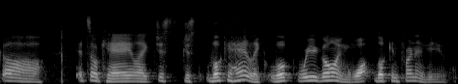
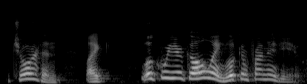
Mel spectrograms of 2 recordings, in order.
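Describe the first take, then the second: First: Mildly gentle, reassuring parent tone; consoling a child. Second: Much higher, amused exasperated parent voice; half-laughing scold to a clumsy toddler. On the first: Parent soothing a toddler who hit a beam, gently reassuring. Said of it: "we're trying to console him". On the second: Parent chiding a toddler who hit the post again, high and exasperated. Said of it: "we're kinda chuckling at this point". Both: Retold or imitated.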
